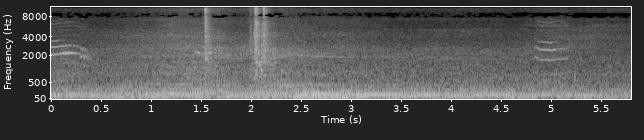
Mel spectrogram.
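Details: Stray cats on the streets of Istanbul, Turkey: a short rising-falling meow at the start and another brief meow near the end, both set against a steady low traffic rumble with a couple of sharp clicks.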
